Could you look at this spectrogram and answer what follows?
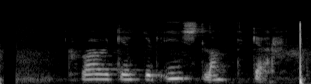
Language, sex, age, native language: Icelandic, male, 8, Icelandic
